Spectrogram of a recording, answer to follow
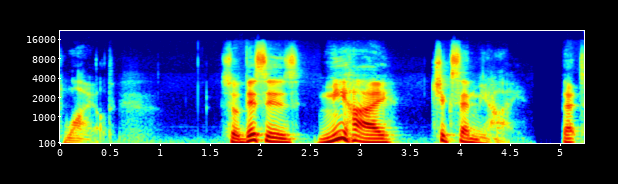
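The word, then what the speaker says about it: Csikszentmihalyi: for you because it's wild so this is mihi chicken mihi that's how it's pronounced I have practiced this many times Mihi chick mihi he's a he's a scientist he's a philosopher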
